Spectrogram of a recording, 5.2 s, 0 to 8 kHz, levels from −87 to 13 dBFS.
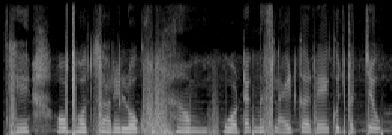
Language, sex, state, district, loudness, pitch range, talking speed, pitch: Hindi, female, Maharashtra, Dhule, -25 LUFS, 225-240 Hz, 160 wpm, 230 Hz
